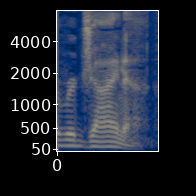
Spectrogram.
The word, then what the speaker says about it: Regina: And I wrote I made this big sign that said, "Welcome to Regina." which rhymes with fun.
